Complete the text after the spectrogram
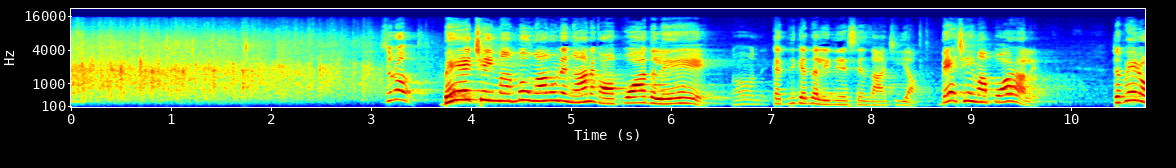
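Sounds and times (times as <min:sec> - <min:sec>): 
congregation clapping in praise during a Sunday church service: 0:00.0 - 0:03.7
speech: 0:03.1 - 0:09.8, 0:10.4 - 0:10.7.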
